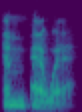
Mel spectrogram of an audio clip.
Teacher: The skies or the heavens plural is, we would expect enpewe, but of course the n assimilates to the following p and becomes empewe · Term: assimilation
